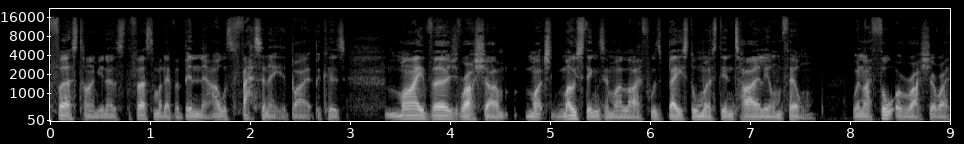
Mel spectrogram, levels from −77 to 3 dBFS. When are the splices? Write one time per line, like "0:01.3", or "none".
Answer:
0:04.1
0:05.0
0:08.0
